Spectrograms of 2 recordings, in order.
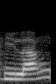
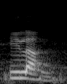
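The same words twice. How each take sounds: First: The word begins with an 'h' sound. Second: The word begins directly with a vowel. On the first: The speaker calls it right. "Dari kata hilang" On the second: The speaker calls it wrong. "kesalahan penghilangan fonem"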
